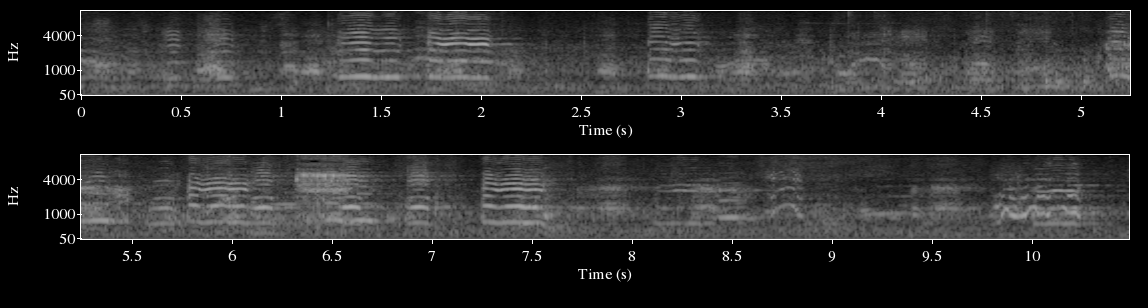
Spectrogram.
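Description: Flock of Caribbean flamingos calling: many short honking calls overlapping one another without a break.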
